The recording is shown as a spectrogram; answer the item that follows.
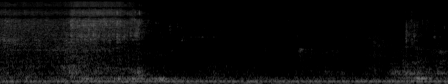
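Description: Tap water runs steadily into a sink to wet paper towels, a soft continuous stream with a brief stronger gush near the start, quiet and close with no talking.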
